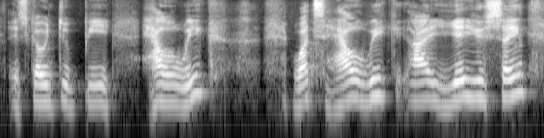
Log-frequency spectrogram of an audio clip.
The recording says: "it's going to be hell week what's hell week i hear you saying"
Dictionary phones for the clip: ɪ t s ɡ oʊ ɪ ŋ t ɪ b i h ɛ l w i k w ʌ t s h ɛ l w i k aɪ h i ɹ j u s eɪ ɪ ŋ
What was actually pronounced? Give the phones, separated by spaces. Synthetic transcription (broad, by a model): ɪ t s ɡ oʊ ɪ ŋ t ɪ b i h ɛ l w i k w ʌ t s h ɛ l w i k aɪ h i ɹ j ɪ s eɪ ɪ ŋ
